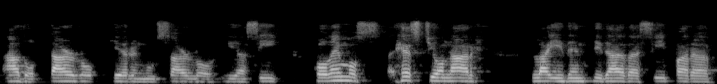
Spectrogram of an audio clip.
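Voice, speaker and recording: A man gives an explanatory lecture, illustrating it with personal examples. His voice sits slightly high and he speaks very slowly and deliberately, halting between phrases. The recording is dull and lo-fi. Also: flat delivery. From United States. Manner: halting, deliberate, with drawn-out pauses. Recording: dull lo-fi sound.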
